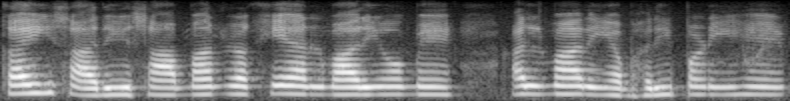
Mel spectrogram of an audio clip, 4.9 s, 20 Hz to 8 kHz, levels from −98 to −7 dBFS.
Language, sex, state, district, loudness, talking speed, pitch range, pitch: Hindi, female, Madhya Pradesh, Bhopal, -17 LUFS, 120 wpm, 220-235 Hz, 225 Hz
